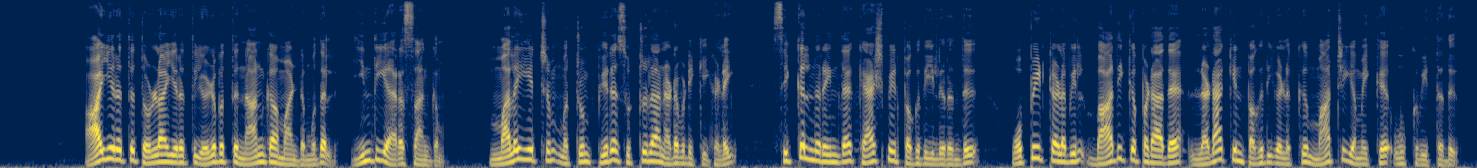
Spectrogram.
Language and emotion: Tamil, neutral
